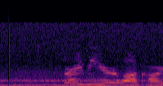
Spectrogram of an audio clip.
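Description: A high-pitched voice about a second in, rising then falling in pitch, over a steady low rumble.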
